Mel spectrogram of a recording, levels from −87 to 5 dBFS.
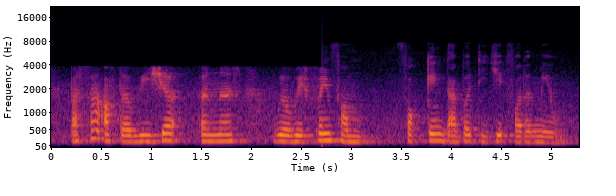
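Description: Until 2.71 s, the input had likely switched to a poorer device passing nothing above 3.8 kHz. The speech sounds dull and boxy, then clears abruptly without a gap.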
